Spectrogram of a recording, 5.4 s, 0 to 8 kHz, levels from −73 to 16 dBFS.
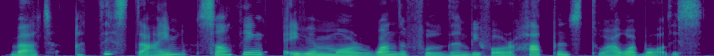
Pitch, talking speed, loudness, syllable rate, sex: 200 Hz, 155 wpm, -19 LUFS, 4.8 syllables/s, female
